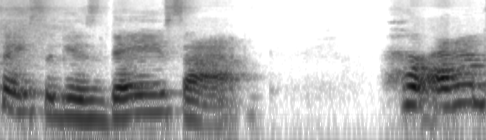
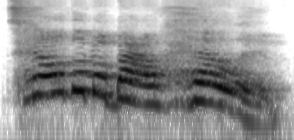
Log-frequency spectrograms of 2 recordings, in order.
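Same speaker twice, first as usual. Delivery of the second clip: angry demand; 5 semitones higher, 6 dB louder than usual. Acted. Confronts Heather angrily.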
